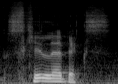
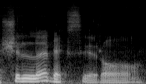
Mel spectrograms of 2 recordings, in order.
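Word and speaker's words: Schillebeeckx: 발음이 정확하게는 스킬레백스 이렇게 하는 게 맞는 것 같습니다. 영어로는 스킬레백스라고도 하는데 우리는 보통 한국말로 슐레백스로 번역을 합니다.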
